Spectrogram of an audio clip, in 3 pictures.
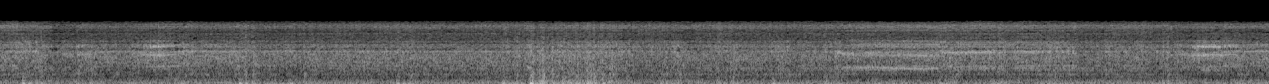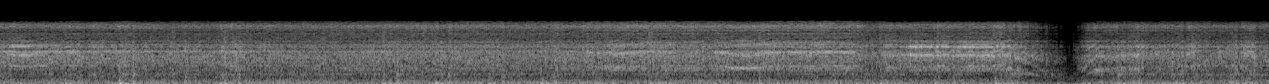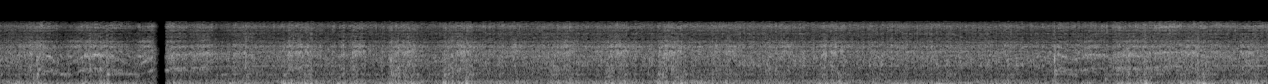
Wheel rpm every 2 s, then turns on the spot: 230, 230, 230, 230, 230, 230, 230, 230, 230, 230, 230, 130, 200, 150, 230, 230, 230, 230, 210.
none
